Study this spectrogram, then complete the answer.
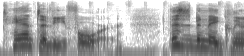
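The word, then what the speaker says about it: Tantive IV: it incorrectly all my life I used to pronounce it ton 4 but this isn't the only incorrect pronunciation I've heard tonti tan tonti and tantive but none of them are right this vehicle is pronounced Tanta V4 this has been made clear in the 1981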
